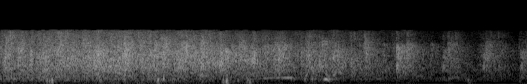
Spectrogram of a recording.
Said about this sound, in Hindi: फिर से तालियों से हम उनका अभिनंदन करते हैं। बहुत अच्छा सुनाया और दिल से और भाव से और प्यार से है ना।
